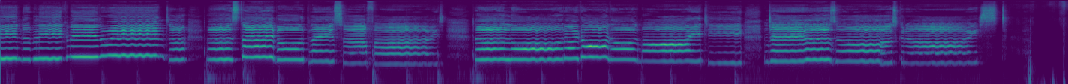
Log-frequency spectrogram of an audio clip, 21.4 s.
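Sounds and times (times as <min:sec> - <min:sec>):
soprano singing a carol: 0:00.0 - 0:20.1.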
